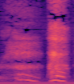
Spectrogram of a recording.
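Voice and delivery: long audible breath out; acted overwhelmed sigh; heavy sigh. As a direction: let out a big, airy sigh. Takes a breath before preaching.

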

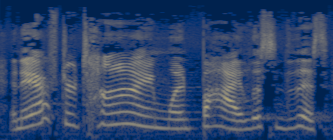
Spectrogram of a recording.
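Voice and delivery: normal talking voice

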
